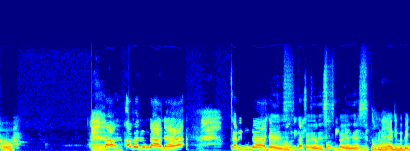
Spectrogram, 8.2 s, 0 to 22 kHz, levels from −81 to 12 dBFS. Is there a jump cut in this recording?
yes; 1 cut; at 1.8 s

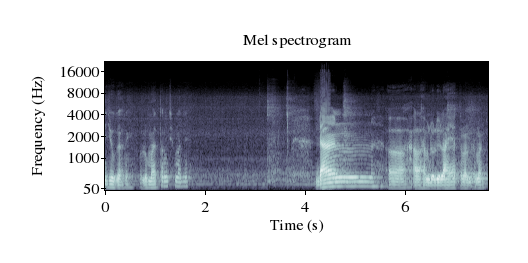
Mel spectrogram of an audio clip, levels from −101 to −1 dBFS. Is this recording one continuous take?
no; 1 cut; at 3.2 s

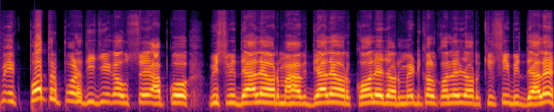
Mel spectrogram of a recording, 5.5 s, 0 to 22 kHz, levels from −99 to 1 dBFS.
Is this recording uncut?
yes; 0 cuts

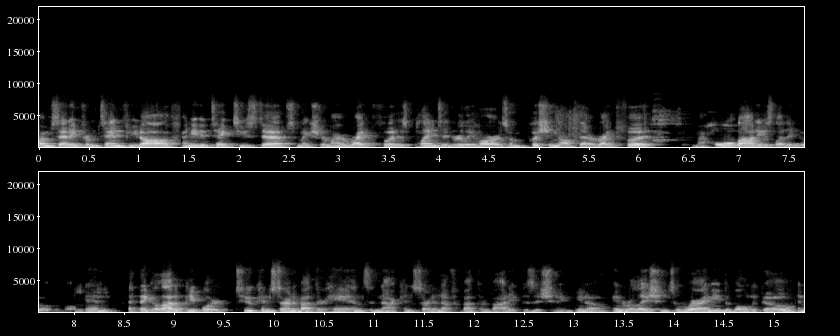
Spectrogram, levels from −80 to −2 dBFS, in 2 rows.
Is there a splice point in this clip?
no; 0 cuts

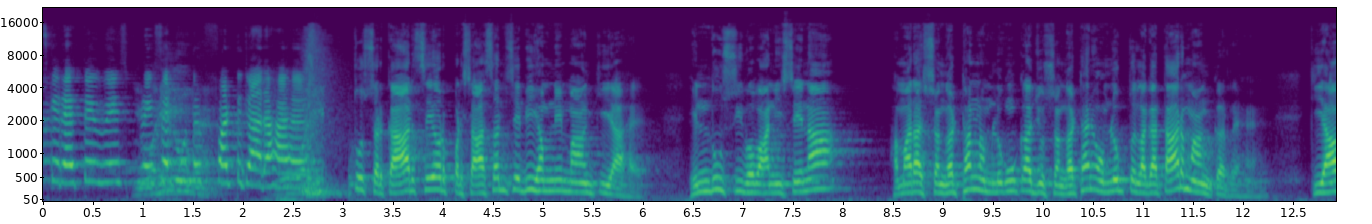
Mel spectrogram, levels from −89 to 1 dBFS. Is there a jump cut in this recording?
yes; 1 cut; at 3.0 s

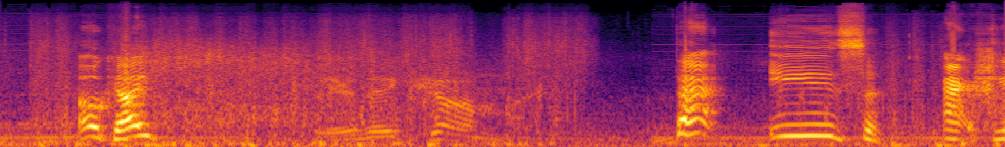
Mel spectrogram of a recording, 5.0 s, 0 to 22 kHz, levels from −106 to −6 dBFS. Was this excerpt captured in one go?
yes; 0 cuts

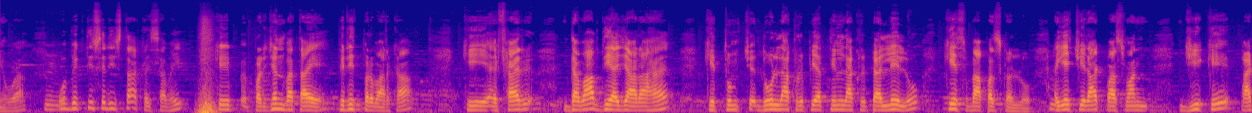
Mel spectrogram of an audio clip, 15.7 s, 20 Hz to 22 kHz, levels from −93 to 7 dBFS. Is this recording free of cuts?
no; 1 cut; at 2.5 s

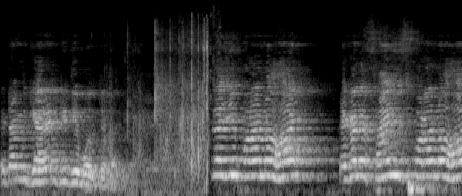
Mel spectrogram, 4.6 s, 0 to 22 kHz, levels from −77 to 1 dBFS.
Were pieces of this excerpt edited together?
yes; 1 cut; at 2.1 s

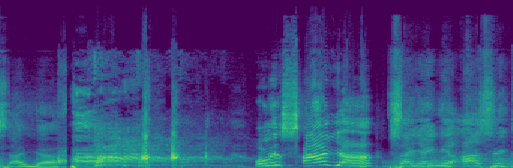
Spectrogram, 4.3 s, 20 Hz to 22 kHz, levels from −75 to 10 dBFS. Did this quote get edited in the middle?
yes; 1 cut; at 3.1 s

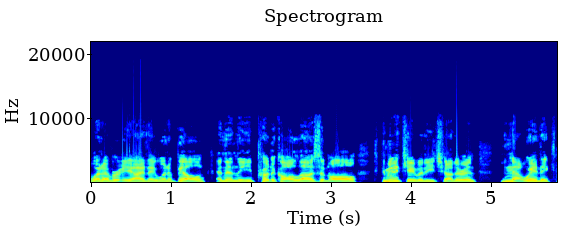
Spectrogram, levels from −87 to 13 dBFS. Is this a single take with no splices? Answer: no; 1 cut; at 1.5 s

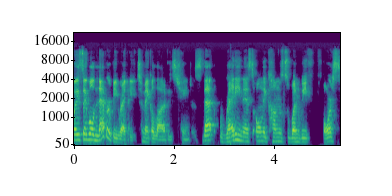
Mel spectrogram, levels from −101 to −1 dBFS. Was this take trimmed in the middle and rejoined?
no; 0 cuts

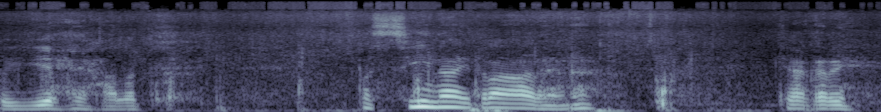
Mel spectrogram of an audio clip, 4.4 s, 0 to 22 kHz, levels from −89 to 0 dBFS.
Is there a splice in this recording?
no; 0 cuts

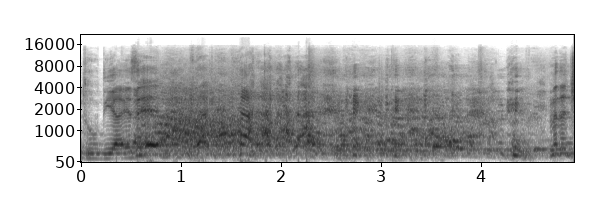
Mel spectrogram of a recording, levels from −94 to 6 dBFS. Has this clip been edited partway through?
no; 0 cuts

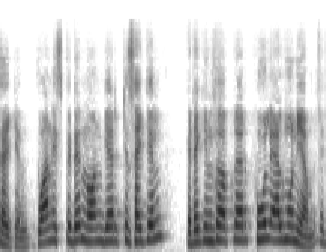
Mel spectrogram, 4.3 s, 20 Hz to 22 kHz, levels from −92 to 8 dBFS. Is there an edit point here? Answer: no; 0 cuts

